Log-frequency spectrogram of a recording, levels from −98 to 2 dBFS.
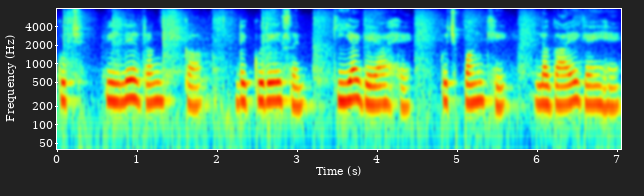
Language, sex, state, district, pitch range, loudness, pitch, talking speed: Hindi, female, Bihar, West Champaran, 215-245 Hz, -18 LUFS, 235 Hz, 110 wpm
